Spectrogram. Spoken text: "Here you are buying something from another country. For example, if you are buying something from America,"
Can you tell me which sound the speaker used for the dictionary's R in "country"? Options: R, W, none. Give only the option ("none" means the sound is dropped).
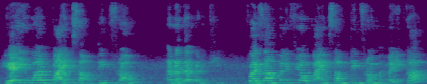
none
